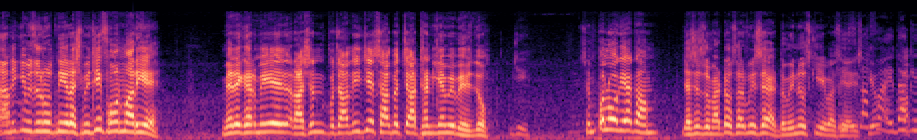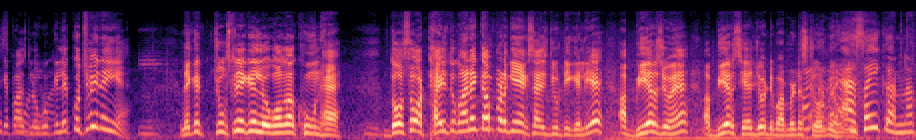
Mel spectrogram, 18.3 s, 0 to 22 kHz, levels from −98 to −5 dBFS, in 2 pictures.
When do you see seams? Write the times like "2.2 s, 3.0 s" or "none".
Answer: 9.1 s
